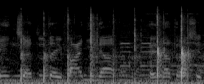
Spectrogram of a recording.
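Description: A small group of people clapping in quick, irregular claps, with voices and background music underneath.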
